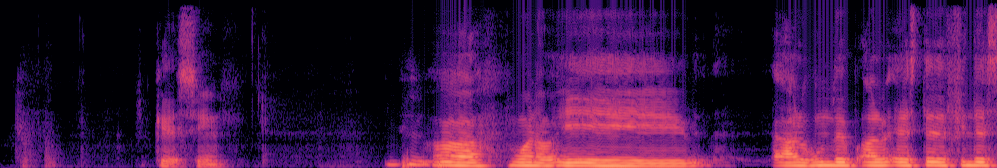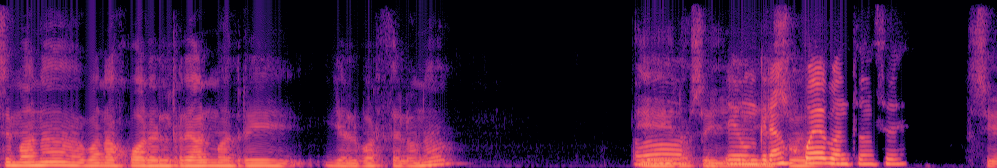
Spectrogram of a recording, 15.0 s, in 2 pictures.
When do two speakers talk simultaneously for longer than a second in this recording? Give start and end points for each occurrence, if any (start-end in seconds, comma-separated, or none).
12.2-13.6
